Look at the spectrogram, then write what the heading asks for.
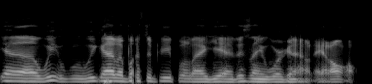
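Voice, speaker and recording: A man's voice: medium pitch, little pitch movement, moderate pace, dry recording. A man hosting a talk radio show in a casual style, laughing often, repeating words and using street slang.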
